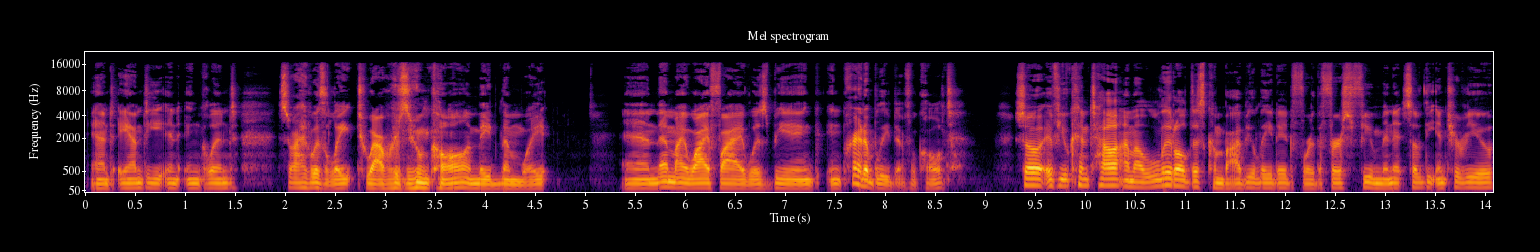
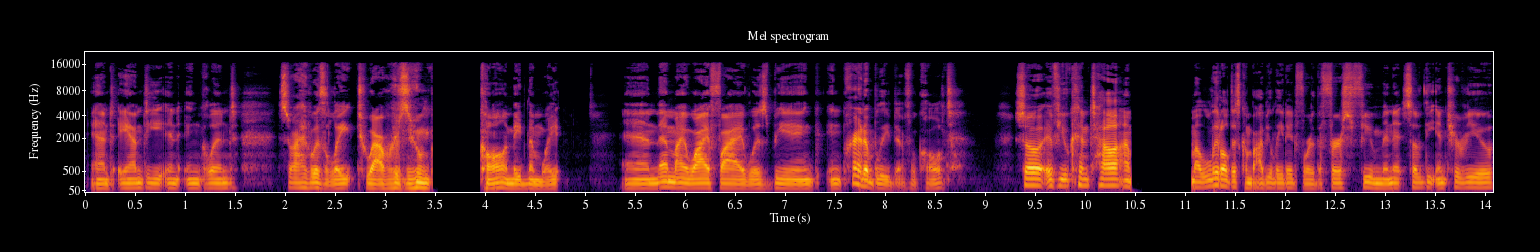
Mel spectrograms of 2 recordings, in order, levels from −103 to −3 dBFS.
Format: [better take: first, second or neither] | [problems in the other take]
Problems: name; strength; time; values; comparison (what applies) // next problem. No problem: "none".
first | audio freezing; at 3.5 s and at 10 s for 0.5 s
